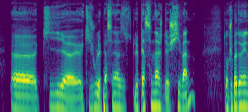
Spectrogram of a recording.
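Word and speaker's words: Siobhan: Et donc ce personnage s'appelle Shivan, mais s'écrit Slobhan.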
